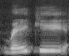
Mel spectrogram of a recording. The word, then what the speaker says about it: reiki: symbols you can see the first one is rey which simply means universal basically god's wisdom it also could mean that or translated as that and the second syllable is ki or chi and it comes from meaning life energy so those are the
